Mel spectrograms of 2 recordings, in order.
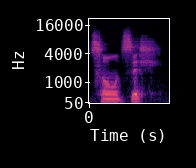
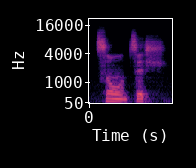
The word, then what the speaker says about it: Tsoodził: Now the mountain to the south, Mount Taylor, is Tsoodził. Tsoodził. That's how you say it in Navajo.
